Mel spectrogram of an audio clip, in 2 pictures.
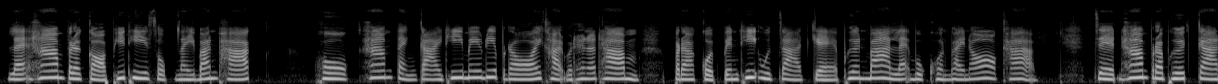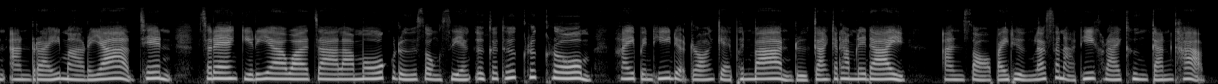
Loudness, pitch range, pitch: -24 LUFS, 230-270 Hz, 245 Hz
